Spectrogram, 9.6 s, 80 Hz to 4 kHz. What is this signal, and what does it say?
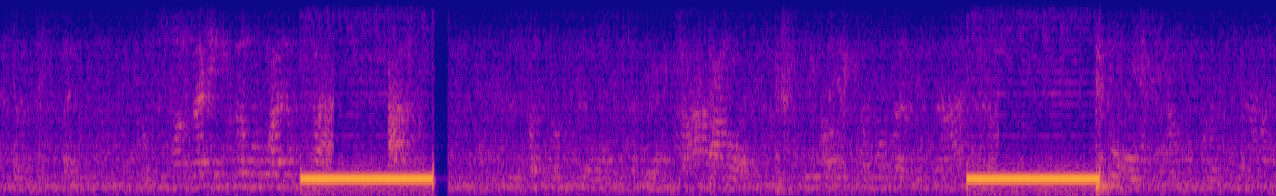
Ringback tone (Europe, 425 Hz), with speech.
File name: out- -2030- - - .13131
